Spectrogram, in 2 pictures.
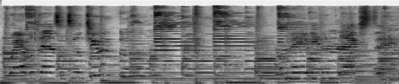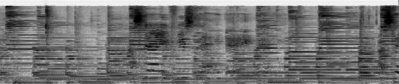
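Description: Steel-string acoustic guitar and piano playing a slow song together, with a woman singing over them.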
